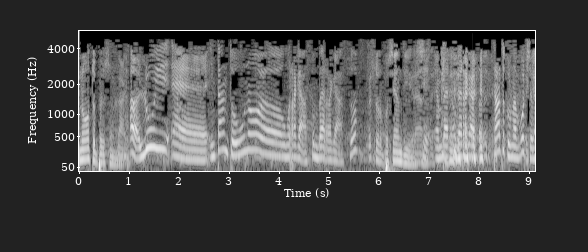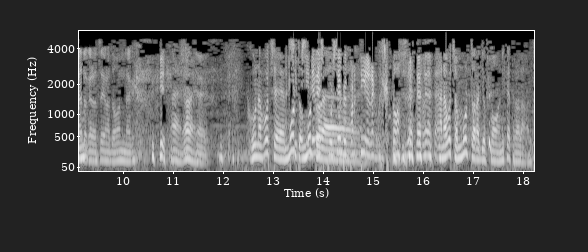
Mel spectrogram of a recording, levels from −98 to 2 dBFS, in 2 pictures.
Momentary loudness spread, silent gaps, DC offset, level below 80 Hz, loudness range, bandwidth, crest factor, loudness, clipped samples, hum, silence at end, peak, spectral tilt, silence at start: 11 LU; none; under 0.1%; -34 dBFS; 6 LU; 5 kHz; 16 dB; -16 LUFS; under 0.1%; none; 0 s; 0 dBFS; -8.5 dB/octave; 0 s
